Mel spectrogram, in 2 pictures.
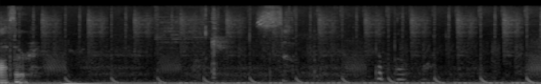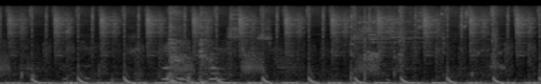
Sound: wispering

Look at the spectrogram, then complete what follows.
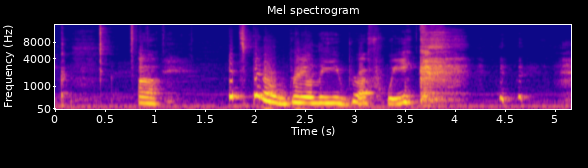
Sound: laughter

